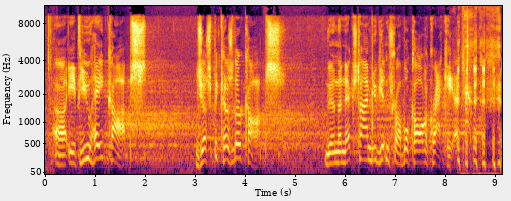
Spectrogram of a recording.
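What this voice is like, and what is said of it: Louisiana Southern accent. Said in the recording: “that Louisiana Southern accent”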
